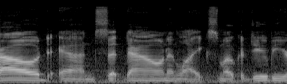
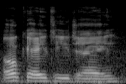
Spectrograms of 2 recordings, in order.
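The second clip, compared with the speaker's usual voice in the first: retold wary okay; 7 semitones higher, slower than usual. Taken aback by friend's abuse.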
